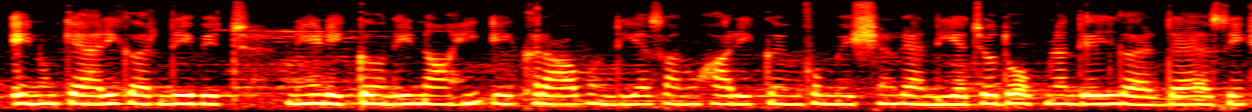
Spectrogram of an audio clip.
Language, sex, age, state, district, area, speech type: Punjabi, female, 18-30, Punjab, Sangrur, rural, spontaneous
